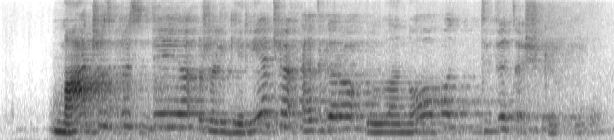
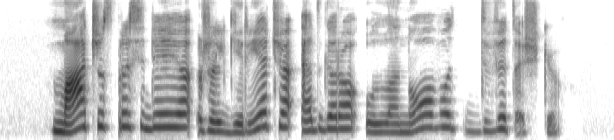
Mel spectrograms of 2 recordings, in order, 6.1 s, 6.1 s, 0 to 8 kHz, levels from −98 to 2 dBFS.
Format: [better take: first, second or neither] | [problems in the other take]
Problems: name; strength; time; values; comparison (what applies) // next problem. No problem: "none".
second | noise reduction (neural separator model SepFormer DNS4)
